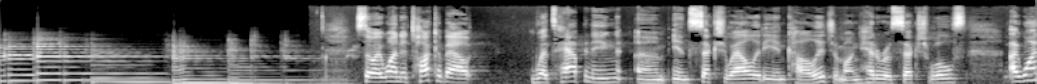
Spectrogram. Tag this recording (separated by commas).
Speech, Music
